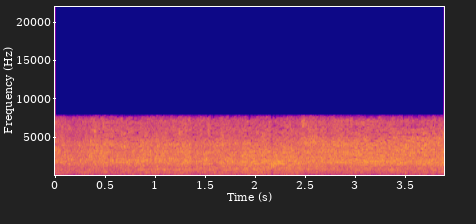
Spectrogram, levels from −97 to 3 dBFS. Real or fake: real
